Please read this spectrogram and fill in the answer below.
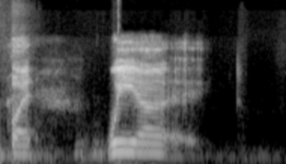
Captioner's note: laugh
